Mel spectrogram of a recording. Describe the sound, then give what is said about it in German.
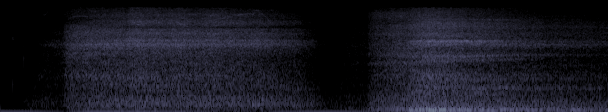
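Two slow, deliberate breaths drawn through the nose while smiling, each a soft, airy hiss, with a brief pause between them and no talking. “Lass uns mal ganz kurz lächeln und dabei bewusst atmen.”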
